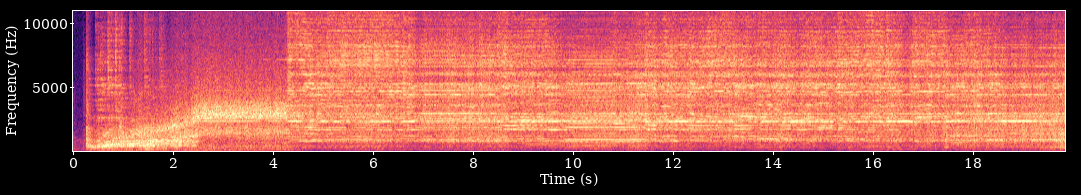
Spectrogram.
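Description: Continuous, loud hand sawing through a wooden board for a workshop base cabinet, a steady rasping stroke that starts abruptly and runs unbroken for the whole stretch, with no talk over it.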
